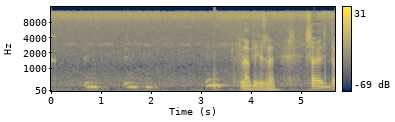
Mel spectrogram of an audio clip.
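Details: Early-morning duet of a male and female Southern Ground Hornbill breeding pair in the Kalahari, South Africa: a few low booming hoots, then a person starts talking over them.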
